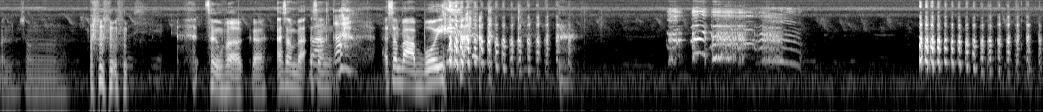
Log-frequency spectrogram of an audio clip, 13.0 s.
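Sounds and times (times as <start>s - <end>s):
rooster crowing: 8.3s - 10.2s.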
